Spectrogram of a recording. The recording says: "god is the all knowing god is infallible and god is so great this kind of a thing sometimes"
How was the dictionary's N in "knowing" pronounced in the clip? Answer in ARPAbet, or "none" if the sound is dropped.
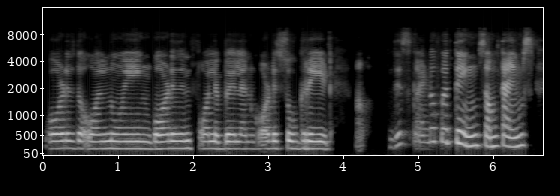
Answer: N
